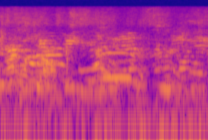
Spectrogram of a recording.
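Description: Young children's voices chattering over one another, with a laugh near the end.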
